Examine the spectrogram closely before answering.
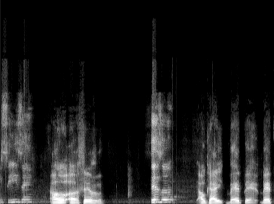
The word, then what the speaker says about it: SZA: Oh, SZA.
